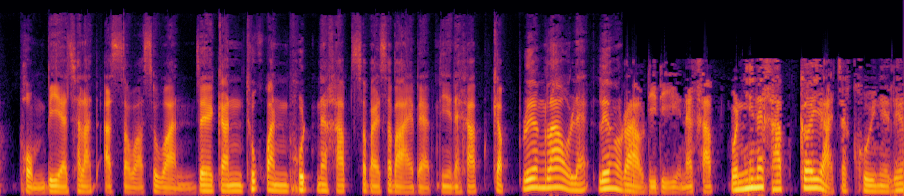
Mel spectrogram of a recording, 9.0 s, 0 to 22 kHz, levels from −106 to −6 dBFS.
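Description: From 6.24 s to the end, the adaptive stream dropped to a lower bitrate, consistent with AAC falling from about 96 to 24 kbit/s. The speech switches abruptly with no gap: nothing remains above 6.3 kHz, so it turns dull and muffled, with coding artefacts rising.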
